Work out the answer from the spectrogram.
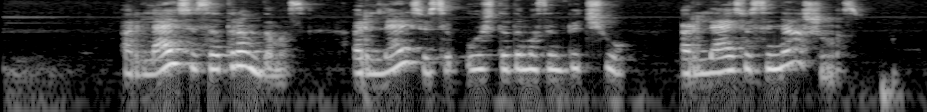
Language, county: Lithuanian, Vilnius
